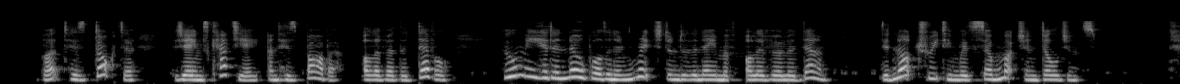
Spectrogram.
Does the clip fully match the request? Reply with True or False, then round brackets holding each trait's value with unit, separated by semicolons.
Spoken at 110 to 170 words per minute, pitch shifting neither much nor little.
True (165 wpm; 5.0 semitones)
